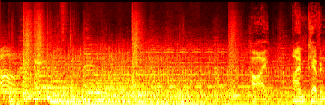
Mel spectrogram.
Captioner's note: rocket rumbles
